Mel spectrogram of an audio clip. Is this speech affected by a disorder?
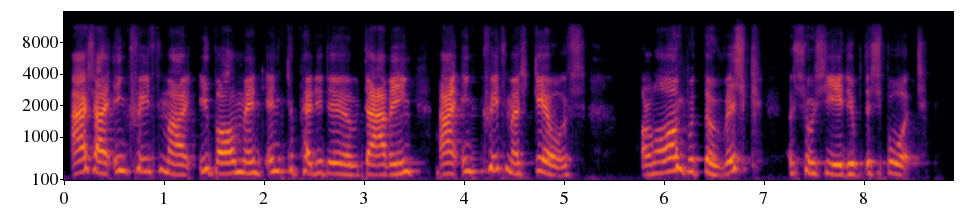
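Yes: deafness; cannot hear anything, masks covering faces make communication nearly impossible.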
